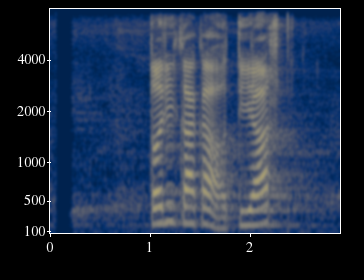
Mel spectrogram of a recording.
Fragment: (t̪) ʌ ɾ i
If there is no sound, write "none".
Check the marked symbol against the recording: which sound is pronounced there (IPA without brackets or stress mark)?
t̪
